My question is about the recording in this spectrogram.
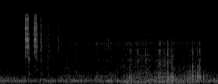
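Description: Faint handling noise: a quick run of three or four small clicks about a quarter second in, then soft rustling and one more small click near the end.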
